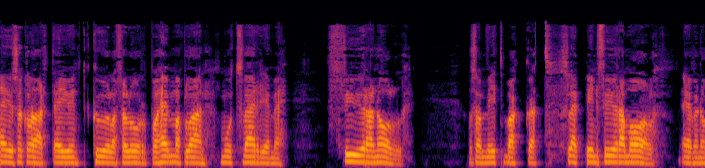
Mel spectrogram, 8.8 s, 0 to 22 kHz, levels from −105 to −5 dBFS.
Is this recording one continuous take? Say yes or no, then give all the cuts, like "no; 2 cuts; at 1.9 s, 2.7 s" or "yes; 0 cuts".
yes; 0 cuts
